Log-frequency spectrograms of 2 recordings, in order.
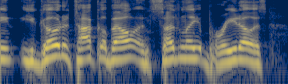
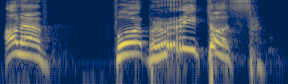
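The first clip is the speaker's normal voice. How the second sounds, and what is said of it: Put-on Mexican accent. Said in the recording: “start using a Mexican accent? ... why are you talking like that?”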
